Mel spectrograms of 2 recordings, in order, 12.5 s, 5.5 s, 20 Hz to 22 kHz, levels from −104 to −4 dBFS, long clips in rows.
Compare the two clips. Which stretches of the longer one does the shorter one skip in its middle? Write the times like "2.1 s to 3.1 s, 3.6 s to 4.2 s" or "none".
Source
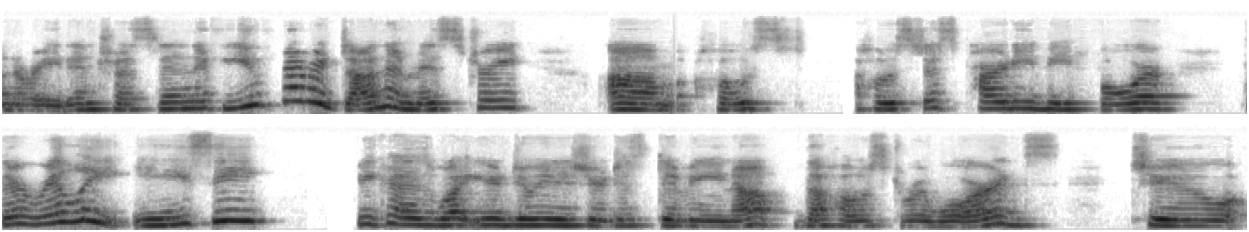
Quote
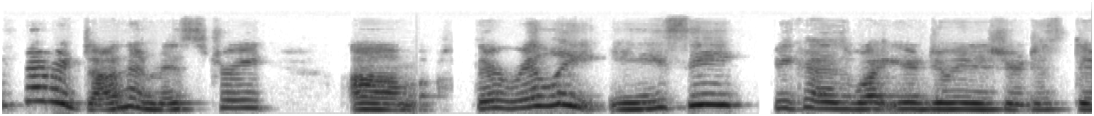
3.5 s to 6.1 s, 7.6 s to 7.9 s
